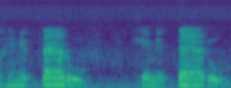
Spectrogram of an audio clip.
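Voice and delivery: slow model pronunciation, leaning on the TE of "Remetero"; accent shifted one syllable. Shown as a demonstration. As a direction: stress "Remetero" on TE, drawn out slowly. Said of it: "acento ando uma casa".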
